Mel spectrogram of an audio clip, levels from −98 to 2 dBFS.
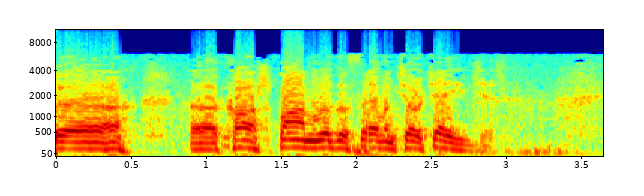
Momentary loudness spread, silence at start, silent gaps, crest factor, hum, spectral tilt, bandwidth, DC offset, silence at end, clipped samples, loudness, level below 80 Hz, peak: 18 LU; 0 s; none; 6 dB; none; -7.5 dB/octave; 9.8 kHz; under 0.1%; 0 s; 7%; -6 LUFS; -30 dBFS; 0 dBFS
